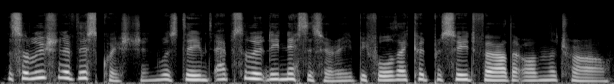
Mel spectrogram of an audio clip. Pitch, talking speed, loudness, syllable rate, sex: 210 Hz, 165 wpm, -17 LUFS, 5.4 syllables/s, female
